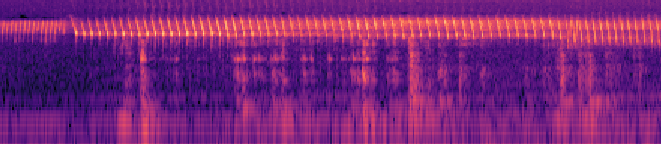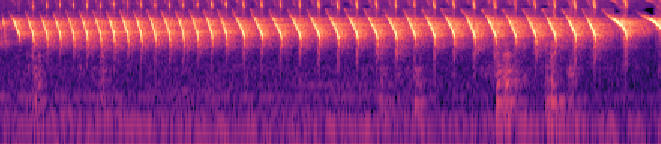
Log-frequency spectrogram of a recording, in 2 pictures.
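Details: Canary singing to provoke a reply from males: a sustained high buzzy roll, then a louder, faster trill of rapidly repeated notes after four seconds, with faint low clicks beneath.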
